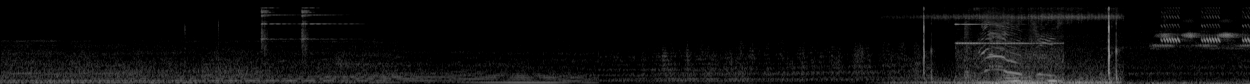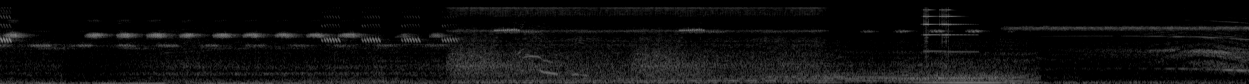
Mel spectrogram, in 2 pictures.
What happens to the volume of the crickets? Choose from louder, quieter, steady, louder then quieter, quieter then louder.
quieter.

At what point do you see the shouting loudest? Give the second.
10 s.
